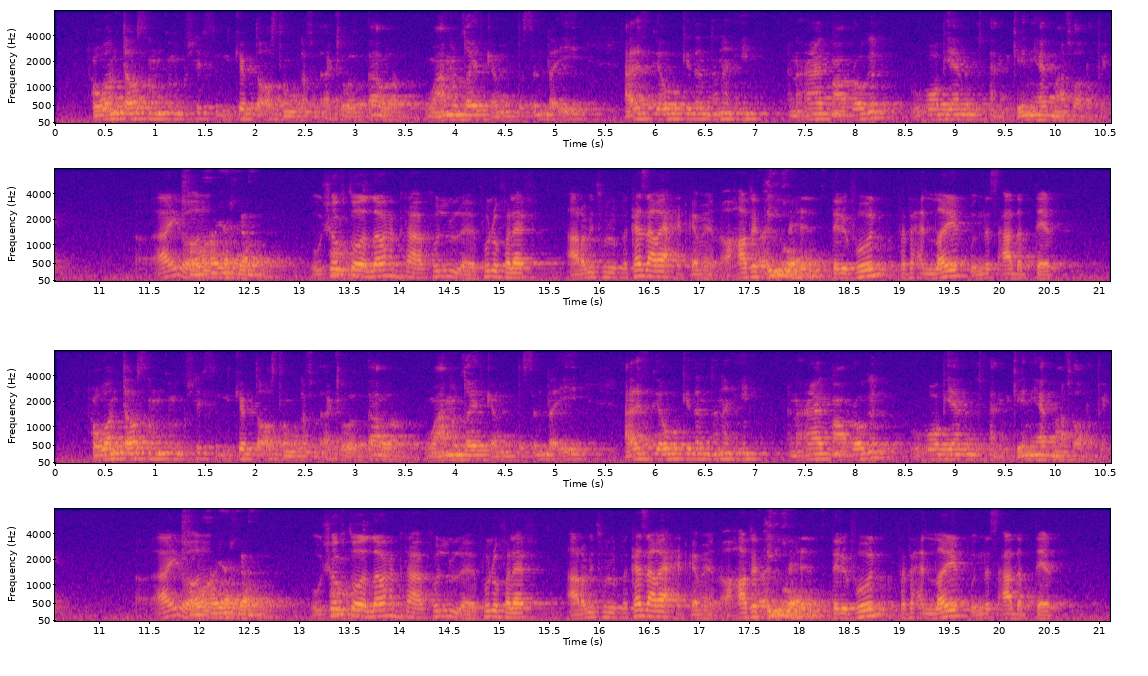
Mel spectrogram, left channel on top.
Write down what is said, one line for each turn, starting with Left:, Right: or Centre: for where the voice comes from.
Right: هو انت اصلا ممكن ما يكونش ليك في الكبده اصلا ولا في الاكل ولا بتاع ولا... وعامل دايت كمان بس انت ايه عارف جو كده ان انا ايه انا قاعد مع الراجل وهو بيعمل الحاجه كاني قاعد معاه في العربيه
Left: ايوه
Right: فبغير
Left: اه
Right: جو
Left: وشفت
Right: اه
Left: والله واحد بتاع فول فول وفلافل عربيه فول وفلافل كذا واحد كمان اه حاطط
Right: ايوه
Left: ال- التليفون فاتح اللايف والناس قاعده بتعمل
